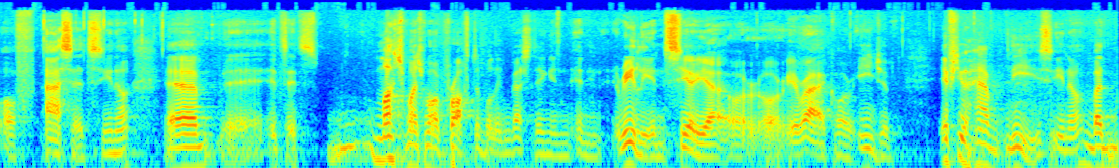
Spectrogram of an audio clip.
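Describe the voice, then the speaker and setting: A man with a low, gravelly voice speaks on a conference panel. He talks in emphatic bursts and often restarts his sentences. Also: a little mellow.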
